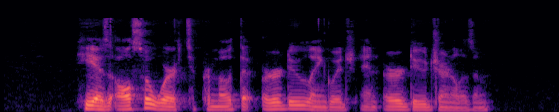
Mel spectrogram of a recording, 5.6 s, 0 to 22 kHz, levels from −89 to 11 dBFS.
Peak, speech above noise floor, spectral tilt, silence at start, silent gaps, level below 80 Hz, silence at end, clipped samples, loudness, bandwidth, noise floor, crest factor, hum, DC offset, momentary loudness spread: -6 dBFS; 52 dB; -7 dB/octave; 0.8 s; none; -54 dBFS; 0.7 s; under 0.1%; -25 LUFS; 11.5 kHz; -77 dBFS; 20 dB; none; under 0.1%; 16 LU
